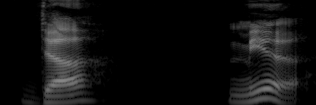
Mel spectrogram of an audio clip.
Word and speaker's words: demure: It's pronounced demure, and it is spelt D-E-M-U-R-E. Think D, as in D-E, and then mure.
